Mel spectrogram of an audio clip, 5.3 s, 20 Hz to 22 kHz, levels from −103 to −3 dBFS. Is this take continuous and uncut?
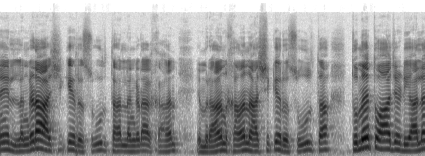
yes; 0 cuts

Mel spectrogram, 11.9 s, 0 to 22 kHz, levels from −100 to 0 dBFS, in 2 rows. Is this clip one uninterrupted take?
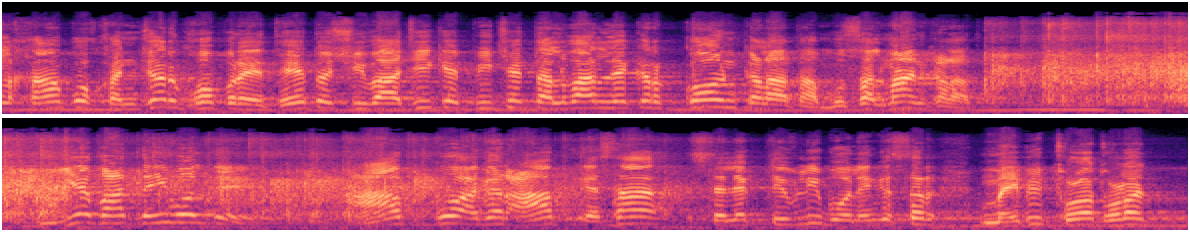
yes; 0 cuts

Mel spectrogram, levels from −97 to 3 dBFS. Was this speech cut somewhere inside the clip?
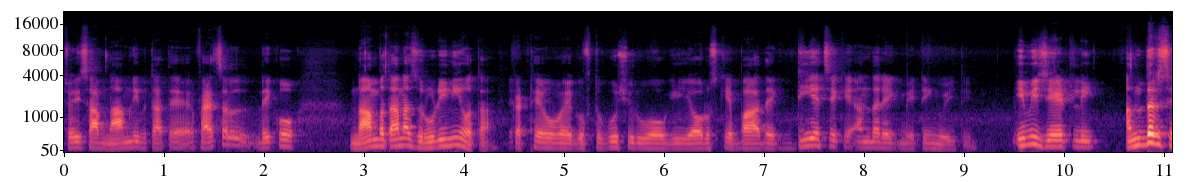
yes; 2 cuts; at 4.5 s, 9.5 s

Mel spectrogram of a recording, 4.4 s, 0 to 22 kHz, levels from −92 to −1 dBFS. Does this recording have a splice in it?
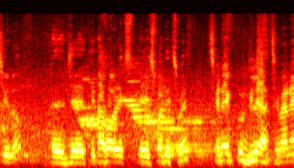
no; 0 cuts

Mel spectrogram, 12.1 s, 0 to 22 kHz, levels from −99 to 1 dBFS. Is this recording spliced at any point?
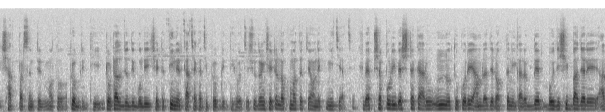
yes; 4 cuts; at 1.3 s, 2.0 s, 7.2 s, 10.9 s

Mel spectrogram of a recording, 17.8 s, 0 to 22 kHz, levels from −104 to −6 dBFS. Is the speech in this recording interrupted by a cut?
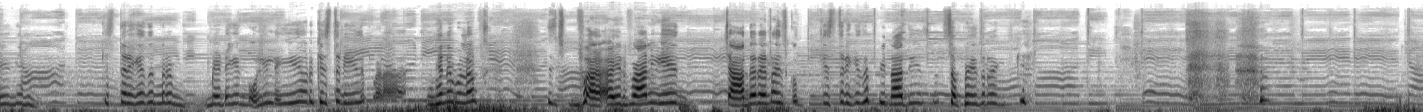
no; 0 cuts

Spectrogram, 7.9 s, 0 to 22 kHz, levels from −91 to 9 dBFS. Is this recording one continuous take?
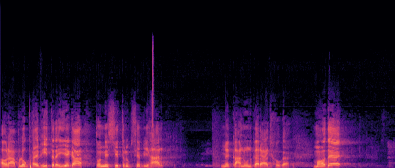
yes; 0 cuts

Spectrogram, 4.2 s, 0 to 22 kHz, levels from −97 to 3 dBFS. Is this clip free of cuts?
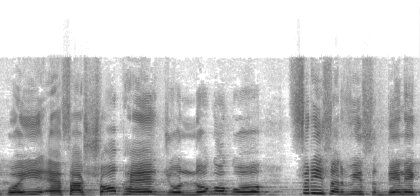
yes; 0 cuts

